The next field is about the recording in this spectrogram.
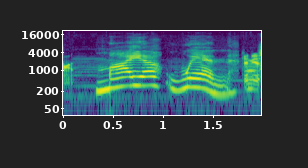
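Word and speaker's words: Nguyen: Maya Win. Can you spell that, please?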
